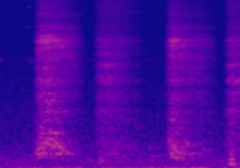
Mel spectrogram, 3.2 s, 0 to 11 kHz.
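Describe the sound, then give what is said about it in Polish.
Deep, airy breaths drawn in and pushed out through the nose while taking ten deep breaths, with about two full slow inhale-exhale cycles in a steady rhythm and no talking. “A teraz weź 10 głębszych wdechów i wydechów nosem.”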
